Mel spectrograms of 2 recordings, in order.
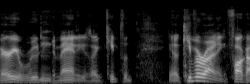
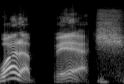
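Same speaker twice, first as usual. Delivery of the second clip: put-on, mock Valley Girl voice; 3 semitones higher, 4 dB louder than usual. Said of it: "You sound kind of Valley Girl there at the end".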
